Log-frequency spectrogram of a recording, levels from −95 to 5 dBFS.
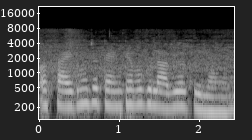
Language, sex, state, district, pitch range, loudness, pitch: Hindi, female, Uttar Pradesh, Ghazipur, 200-225 Hz, -26 LUFS, 215 Hz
